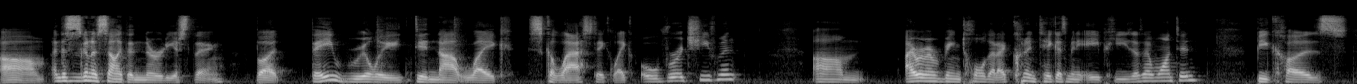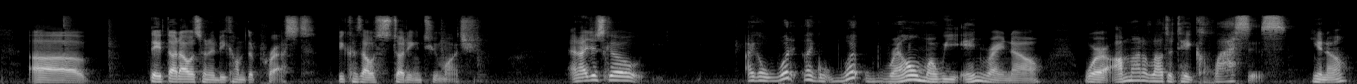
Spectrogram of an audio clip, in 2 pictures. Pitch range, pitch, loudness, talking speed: 110-165 Hz, 125 Hz, -23 LUFS, 165 wpm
